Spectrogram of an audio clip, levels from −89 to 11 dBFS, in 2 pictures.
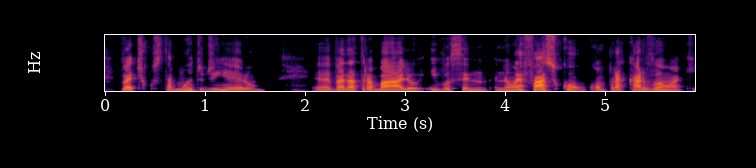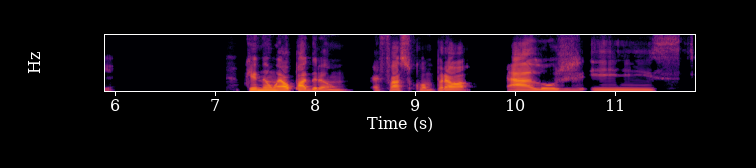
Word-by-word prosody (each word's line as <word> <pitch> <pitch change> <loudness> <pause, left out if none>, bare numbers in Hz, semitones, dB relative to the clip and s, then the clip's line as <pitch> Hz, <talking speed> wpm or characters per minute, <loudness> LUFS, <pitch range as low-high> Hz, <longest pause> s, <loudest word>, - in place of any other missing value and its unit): vai - - +3
te - - -13
custar 125 - -10
muito 165 +5 -6
dinheiro, 130 +4 -6 0.5
eh, 115 -2 -6
vai 135 +1 +2
dar 150 +1 +4
trabalho 130 -1 +3
e 140 - -9
você 140 +3 -7
nã 150 +1 -9
não 150 +4 -3
é 175 - +2
fácil 175 +1 +5
com 150 -2 -5
comprar 125 -2 -4
carvão 105 -5 -1
aqui. 85 - -11 1.3
Porque 160 - +2
não 185 +1 +3
é 175 - +9
o 175 - +8
padrão, 145 - +1 0.3
é 105 - -8
fácil 130 +4 0
comprar 135 -2 +2
o - - -24 0.4
a 130 +2 +7
logis 135 -7 -4
Isso, 110 -3 -9
135 Hz, 160 wpm, -24 LUFS, 115-150 Hz, 1.3 s, é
